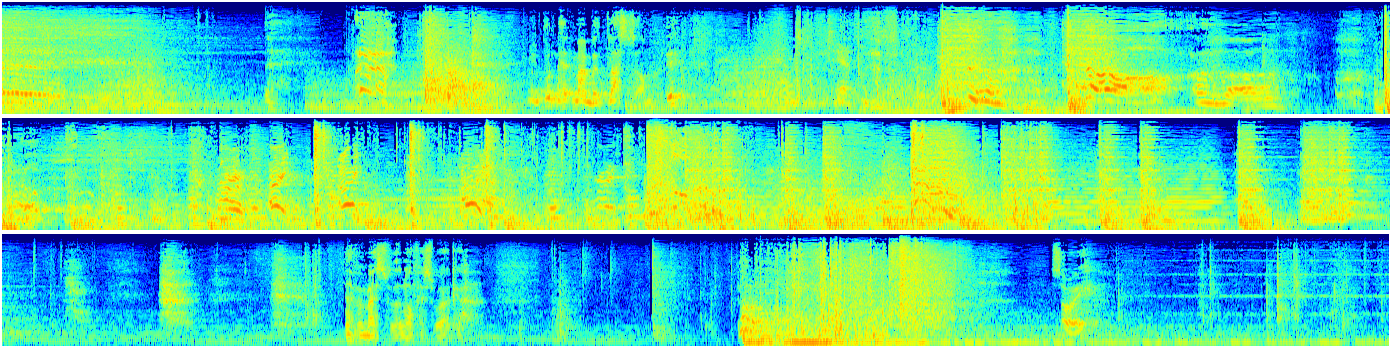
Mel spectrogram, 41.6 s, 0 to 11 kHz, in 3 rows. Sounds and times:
Music: 0:00.0 - 0:41.6.

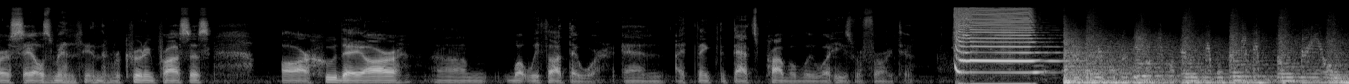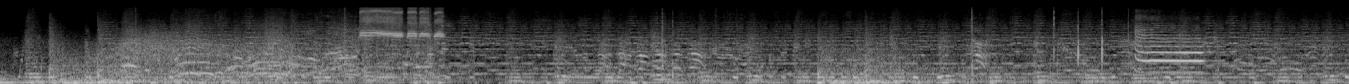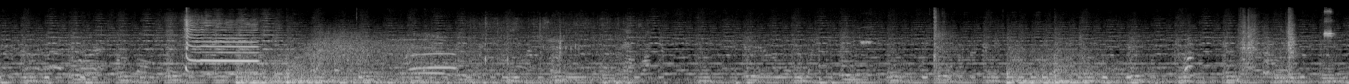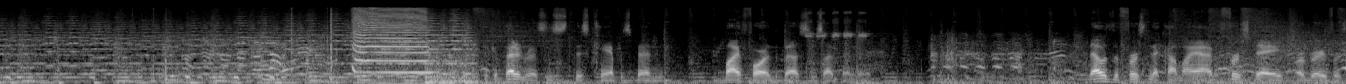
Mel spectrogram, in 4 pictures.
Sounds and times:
Air horn, truck horn: 0:09.5 - 0:10.8, 0:17.1 - 0:18.1, 0:24.8 - 0:25.7, 0:28.4 - 0:29.9, 0:40.2 - 0:40.4, 0:43.8 - 0:45.2
Music: 0:09.5 - 0:53.9.

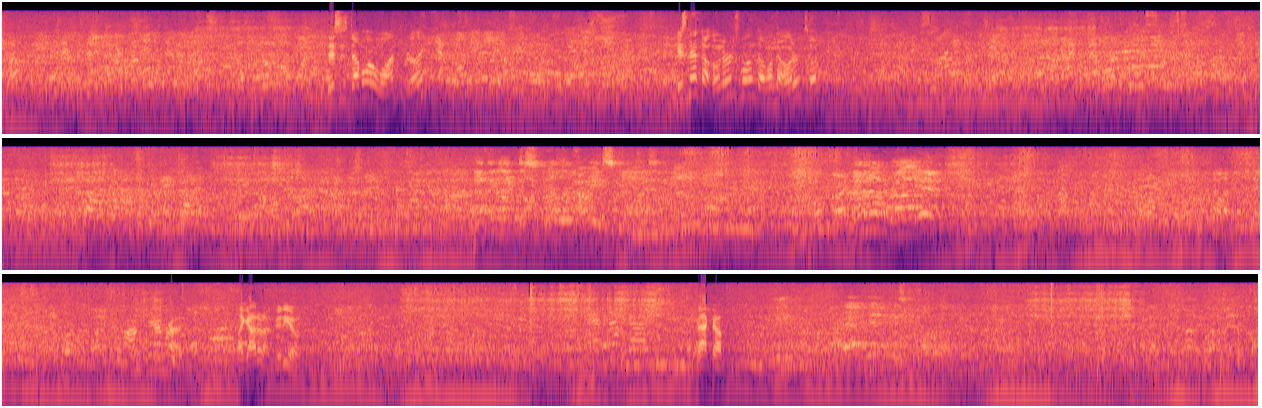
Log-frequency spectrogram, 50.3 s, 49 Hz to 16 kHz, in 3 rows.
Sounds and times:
Speech: 0:00.0 - 0:40.6, 0:41.3 - 0:46.8, 0:48.5 - 0:50.2.

